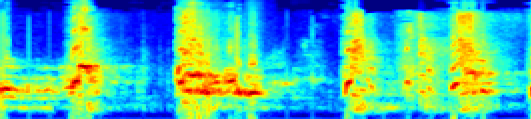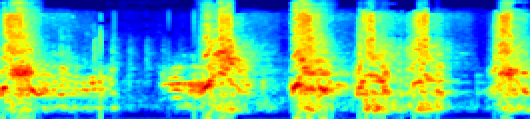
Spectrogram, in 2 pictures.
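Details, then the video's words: Pet dog Barney barks at a bathroom doorstopper, giving sharp, rough barks in close succession, some doubled, roughly ten in all, with no other clear sounds. "barney barking at the bathroom doorstopper"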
